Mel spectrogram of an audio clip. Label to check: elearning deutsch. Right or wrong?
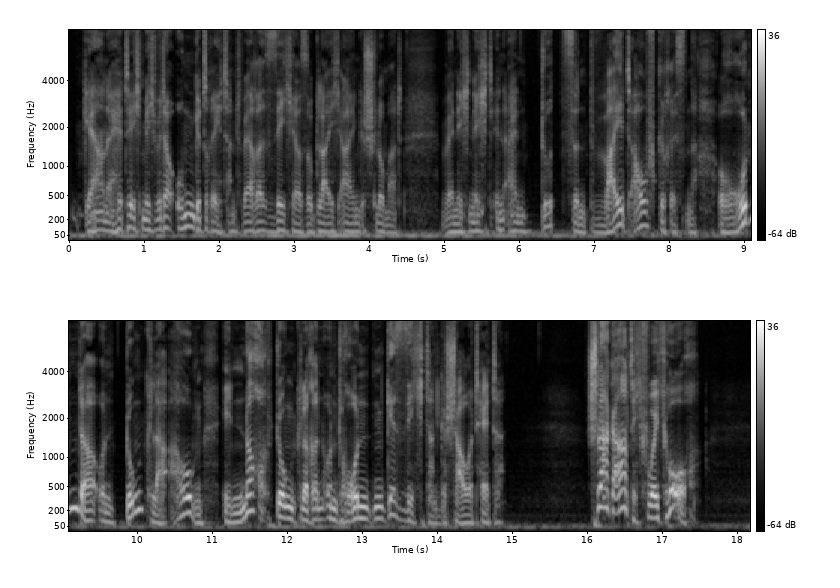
Wrong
